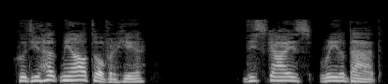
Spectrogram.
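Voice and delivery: worn out, asking for help; exhausted voice. Acted. Vincent, drained, asks Taylor for help with a mild tired plea. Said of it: "already sounding exhausted".

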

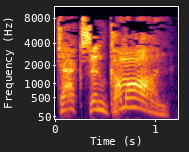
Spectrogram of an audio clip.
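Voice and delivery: high, loud urgent shout; yelling. A narrator's reading. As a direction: yell after someone to hurry. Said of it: "the scarred one yelled".

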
